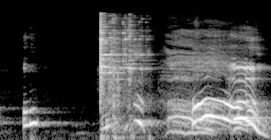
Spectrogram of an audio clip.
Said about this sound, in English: Look what you've done, you clumsy girl! You've broken a china dog! The Basset Hound, no less!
